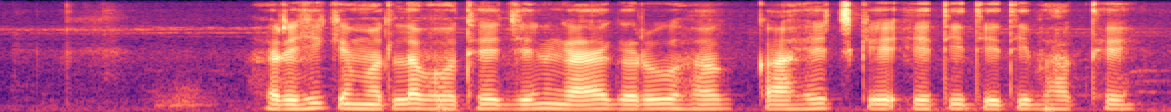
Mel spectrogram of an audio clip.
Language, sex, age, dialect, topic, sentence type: Chhattisgarhi, male, 18-24, Western/Budati/Khatahi, agriculture, statement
